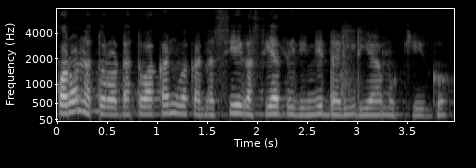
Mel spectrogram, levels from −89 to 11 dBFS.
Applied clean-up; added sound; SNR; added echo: none; none; none; reverberation time 0.6 s.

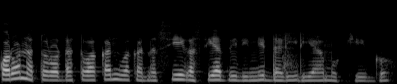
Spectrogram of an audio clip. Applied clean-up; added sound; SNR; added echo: none; none; none; none.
